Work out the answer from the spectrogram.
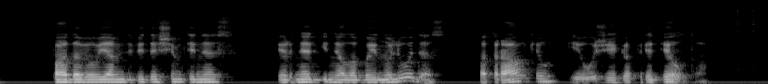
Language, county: Lithuanian, Vilnius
